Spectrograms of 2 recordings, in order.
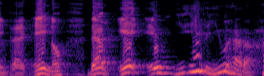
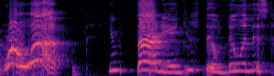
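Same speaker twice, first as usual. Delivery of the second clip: incredulous outburst; 11 semitones higher than usual. Real, not acted. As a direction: shriek in disbelief at him. Disbelief at the storyteller.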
